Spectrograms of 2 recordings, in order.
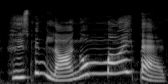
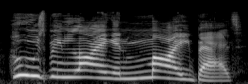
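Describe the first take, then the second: First: It is said in a medium-sized voice. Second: It is said in a very loud voice.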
